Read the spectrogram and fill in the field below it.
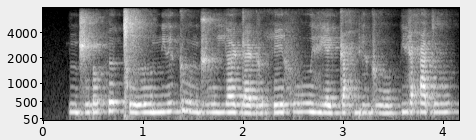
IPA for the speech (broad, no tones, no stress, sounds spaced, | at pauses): n d͡ʒ i ɽ o h ɵ ǀ e l u mʲ u j ʈ uː n d͡ʒ uː j ɐ ɖ a ɖ ɵ h e f uː vʲ aː j ʈ ɨ ħ bʲ ɨ j ɖ u | vʲ ʉ ħ a t u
